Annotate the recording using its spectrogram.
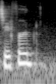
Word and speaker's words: Seaford: Did I say that right? Seaford? – Yeah.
